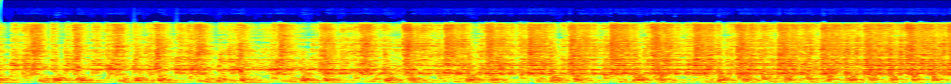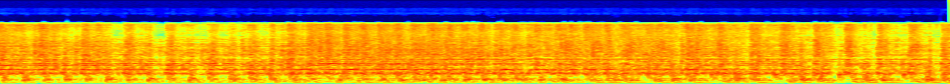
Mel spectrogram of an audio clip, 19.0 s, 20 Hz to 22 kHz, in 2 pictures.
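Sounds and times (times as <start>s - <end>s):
drum group playing fast rhythm: 0.0s - 19.0s.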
